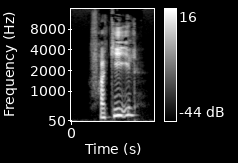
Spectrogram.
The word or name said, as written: fragil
